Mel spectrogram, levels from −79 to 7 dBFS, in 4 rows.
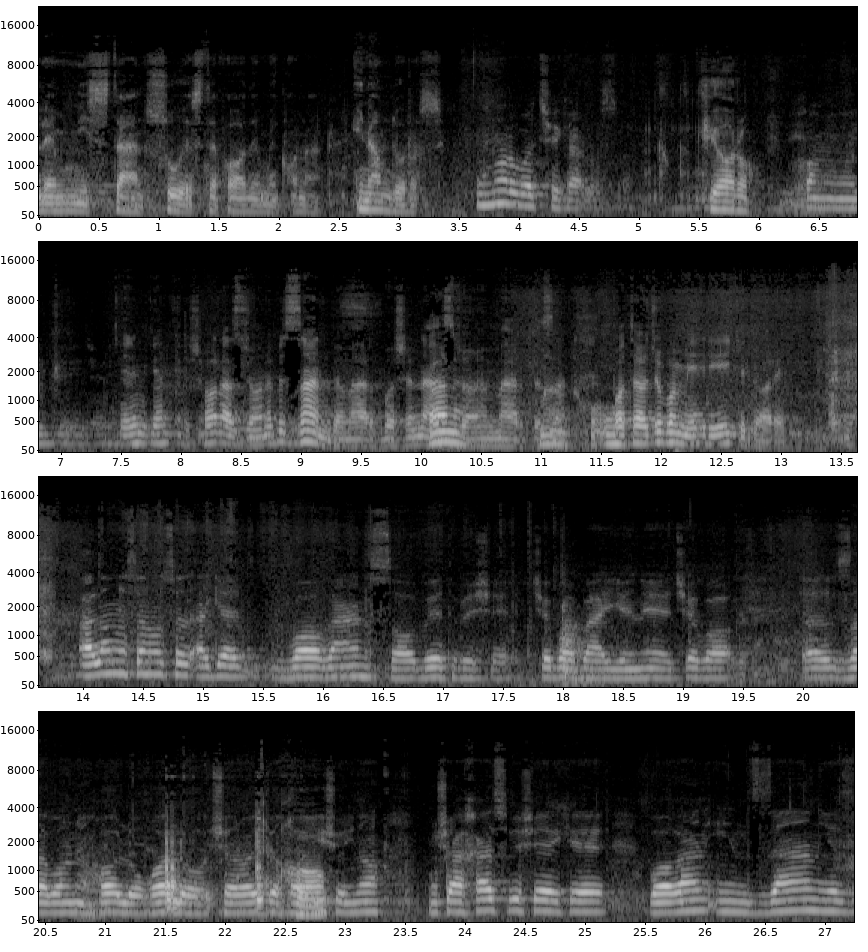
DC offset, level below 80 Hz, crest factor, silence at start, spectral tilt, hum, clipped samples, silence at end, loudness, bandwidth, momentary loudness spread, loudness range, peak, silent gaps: under 0.1%; -56 dBFS; 26 dB; 0 s; -6 dB/octave; none; under 0.1%; 0 s; -26 LUFS; 15 kHz; 16 LU; 9 LU; 0 dBFS; none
